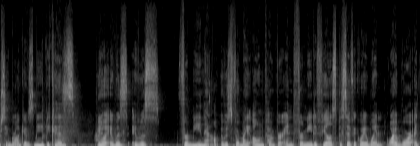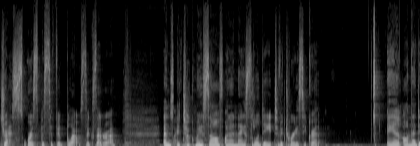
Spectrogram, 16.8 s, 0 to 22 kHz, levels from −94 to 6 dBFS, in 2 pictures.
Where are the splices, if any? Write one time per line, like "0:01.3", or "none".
0:11.9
